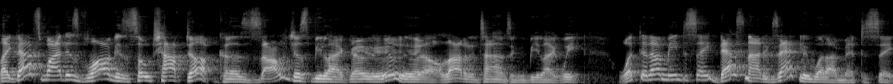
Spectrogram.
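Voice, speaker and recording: A man with an American accent, very wide pitch swings, vocal fry and a moderate pace. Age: 40s. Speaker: actor and comedian living with MS, YouTuber. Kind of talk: casual interview.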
